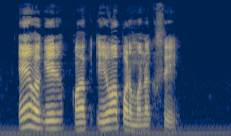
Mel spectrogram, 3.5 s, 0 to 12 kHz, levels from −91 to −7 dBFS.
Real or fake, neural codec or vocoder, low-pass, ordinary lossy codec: real; none; 10.8 kHz; Opus, 64 kbps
